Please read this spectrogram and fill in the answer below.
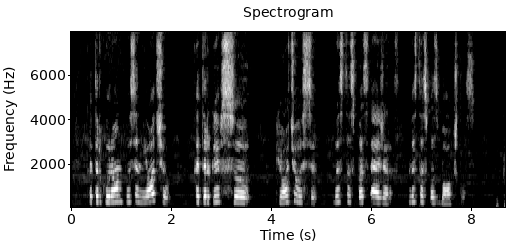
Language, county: Lithuanian, Kaunas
